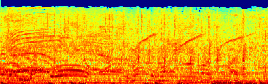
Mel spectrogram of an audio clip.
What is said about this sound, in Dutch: dit applaus is voor jou!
